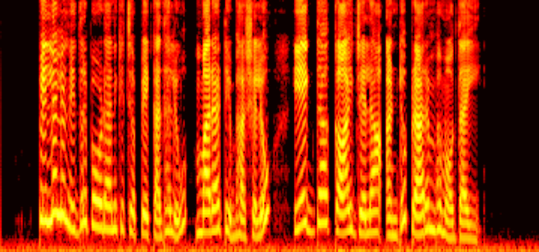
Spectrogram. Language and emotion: Telugu, neutral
